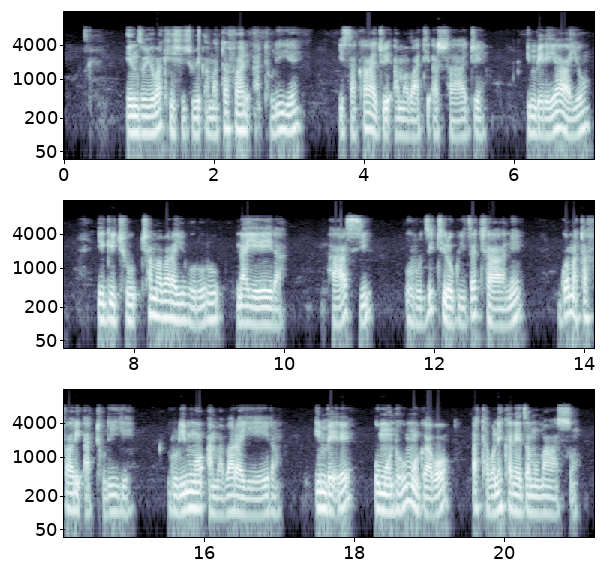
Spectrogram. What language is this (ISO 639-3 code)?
run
